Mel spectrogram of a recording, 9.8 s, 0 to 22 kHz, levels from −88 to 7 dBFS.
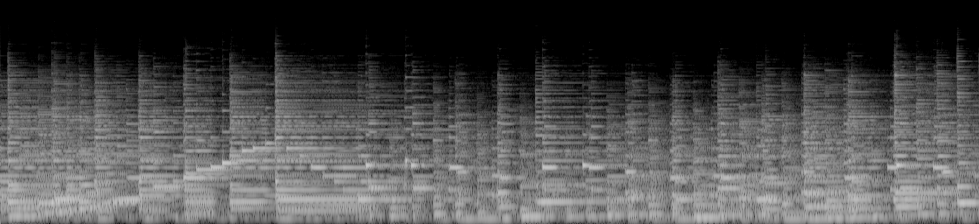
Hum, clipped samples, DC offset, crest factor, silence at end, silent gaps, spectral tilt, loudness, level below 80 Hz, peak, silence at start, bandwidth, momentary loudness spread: none; under 0.1%; under 0.1%; 16 dB; 0 s; none; -6 dB/octave; -20 LUFS; -36 dBFS; -4 dBFS; 0 s; 9.6 kHz; 5 LU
